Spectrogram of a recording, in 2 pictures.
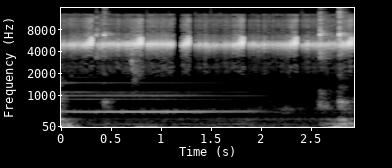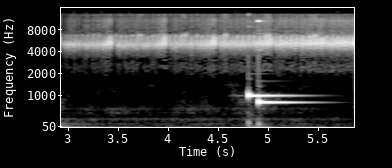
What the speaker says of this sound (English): As the cicadas in the trees by the garden cried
